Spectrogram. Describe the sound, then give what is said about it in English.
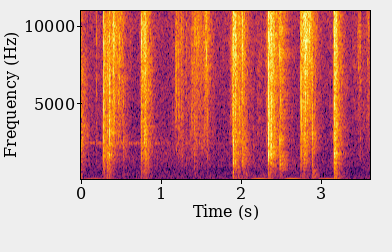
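Soft papery swishes as a card is drawn from a Super Attractor oracle deck, several brief slides and shuffles, faint, with short pauses between them. “Let me draw a card for podcast listeners.”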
